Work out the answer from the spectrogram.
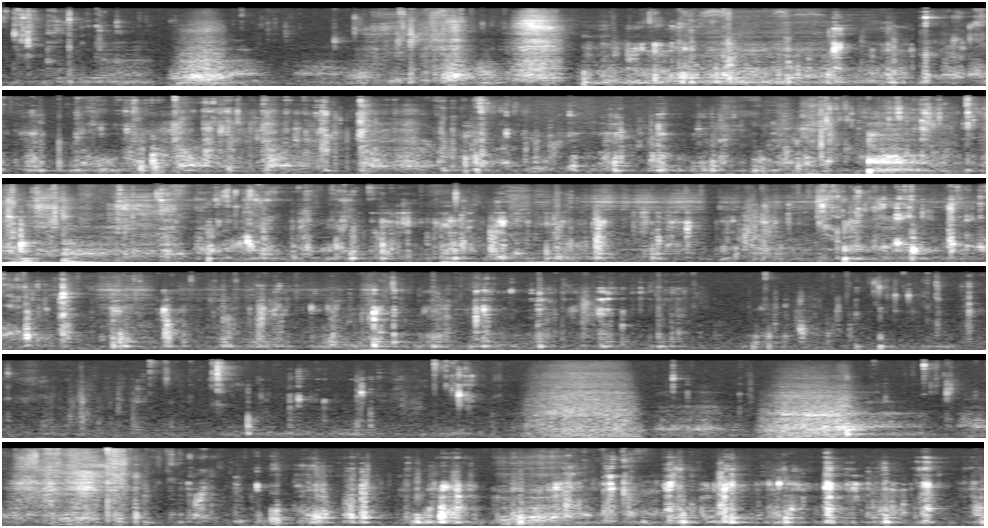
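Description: Close-up chewing and biting of soft, wet Korean fish cake (eomuk) taken off a skewer, with steady smacking mouth sounds. A few short, louder breathy bursts come about twenty-two to twenty-five seconds in.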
